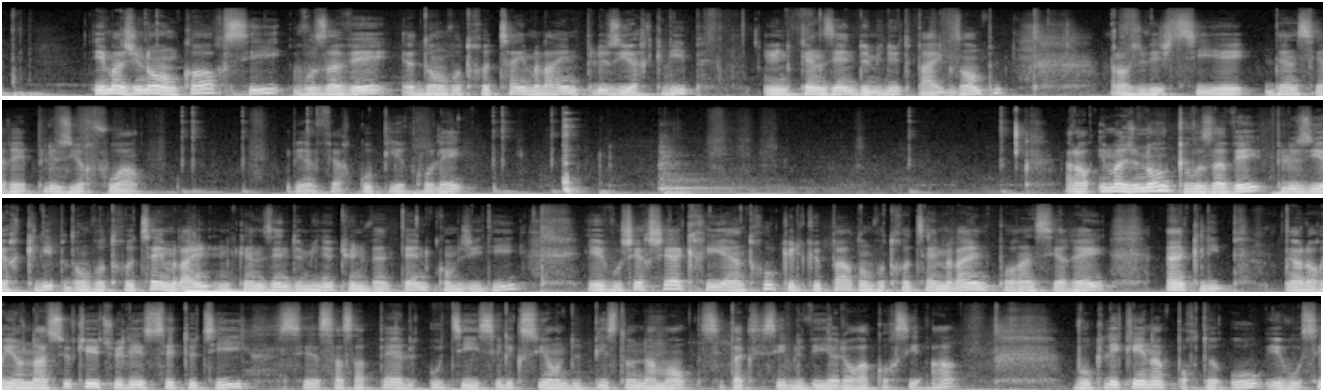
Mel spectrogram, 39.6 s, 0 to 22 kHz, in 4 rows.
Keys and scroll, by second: 13.0 super+c, 14.8 super+v, 36.9 a.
